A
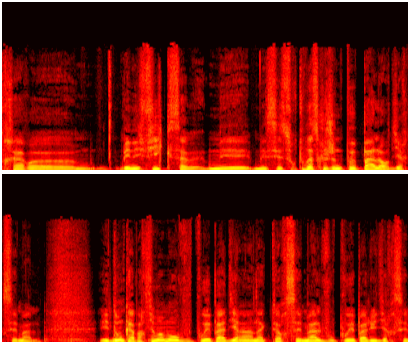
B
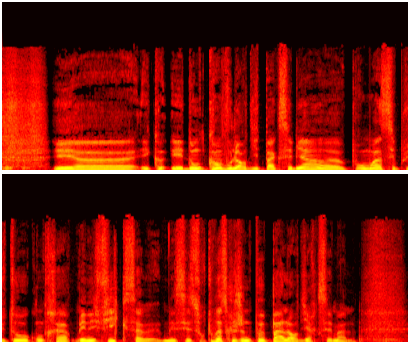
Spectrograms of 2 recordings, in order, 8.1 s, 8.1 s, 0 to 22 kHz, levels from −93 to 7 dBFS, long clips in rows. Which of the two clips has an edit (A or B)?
B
